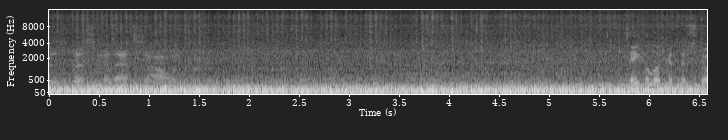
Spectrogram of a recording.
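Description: Steady low rumble of a 1929 Ford Model A Tudor street rod engine idling close by, continuous and even throughout, with faint background voices.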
